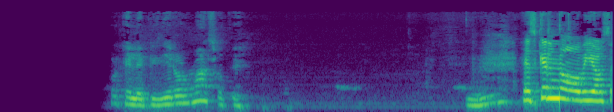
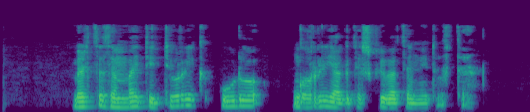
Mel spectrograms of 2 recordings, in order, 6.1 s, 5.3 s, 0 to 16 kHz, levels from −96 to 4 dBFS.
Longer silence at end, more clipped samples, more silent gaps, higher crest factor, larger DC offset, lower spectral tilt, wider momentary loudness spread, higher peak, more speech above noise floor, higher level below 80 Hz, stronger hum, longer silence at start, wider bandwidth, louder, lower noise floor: second, 0 s vs 0.55 s; neither; neither; about the same, 18 dB vs 20 dB; neither; about the same, -5 dB/octave vs -5 dB/octave; first, 26 LU vs 10 LU; first, 0 dBFS vs -10 dBFS; first, 47 dB vs 43 dB; first, -62 dBFS vs -74 dBFS; neither; first, 1.25 s vs 0.75 s; first, 11.5 kHz vs 7.8 kHz; first, -16 LUFS vs -30 LUFS; second, -63 dBFS vs -72 dBFS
